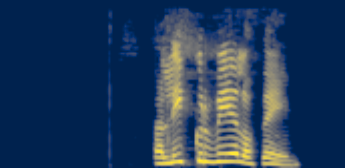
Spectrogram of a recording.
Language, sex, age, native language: Icelandic, male, 9, Icelandic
